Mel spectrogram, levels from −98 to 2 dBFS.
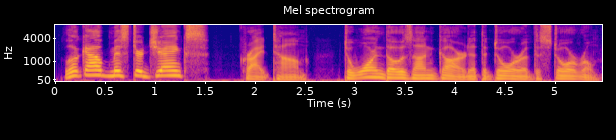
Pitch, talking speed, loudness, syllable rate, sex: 125 Hz, 185 wpm, -19 LUFS, 4.3 syllables/s, male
